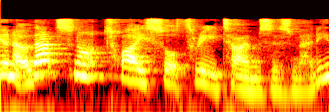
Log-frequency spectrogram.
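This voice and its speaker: The speaker has a British accent and an animated tone. Pitch swings very widely. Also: man. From south eastern Spain. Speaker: Spanish teacher. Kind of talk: casual talk to camera. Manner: humorous, animated.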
